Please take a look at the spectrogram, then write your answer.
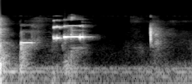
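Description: A Ninja Foodi pressure cooker's control panel after start is pressed, giving a few short, faint electronic beeps and tones close by in a quiet kitchen, with gaps between them.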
